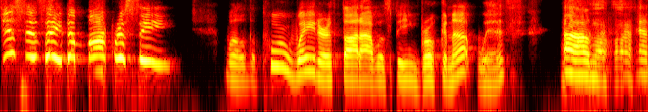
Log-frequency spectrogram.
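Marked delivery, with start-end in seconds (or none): 0.0-1.7 mock very high, loud, sobbing bawling wail. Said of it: "literally bawling, crying out".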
